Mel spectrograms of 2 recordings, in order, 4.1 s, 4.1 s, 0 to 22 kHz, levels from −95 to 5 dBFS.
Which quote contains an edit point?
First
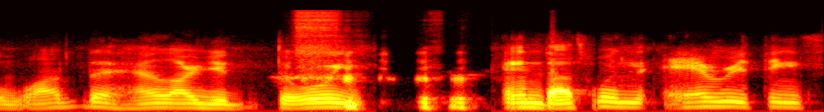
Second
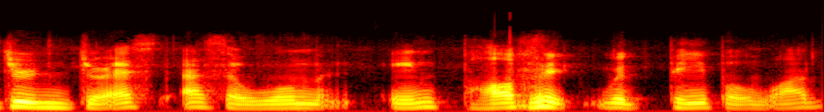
second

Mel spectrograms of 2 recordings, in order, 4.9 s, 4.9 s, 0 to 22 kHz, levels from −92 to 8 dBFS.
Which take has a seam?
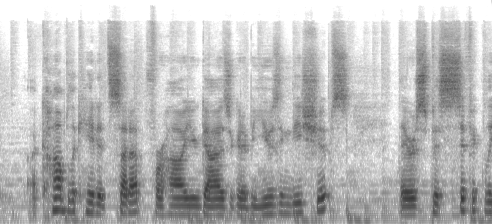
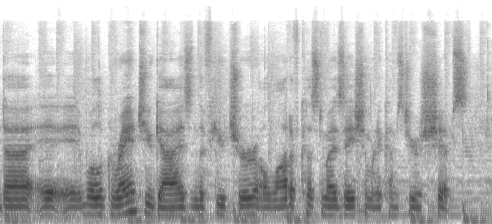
second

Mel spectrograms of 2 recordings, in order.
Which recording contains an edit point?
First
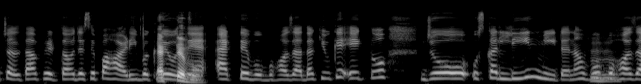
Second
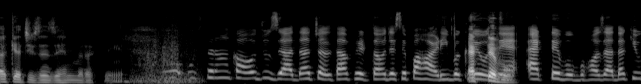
second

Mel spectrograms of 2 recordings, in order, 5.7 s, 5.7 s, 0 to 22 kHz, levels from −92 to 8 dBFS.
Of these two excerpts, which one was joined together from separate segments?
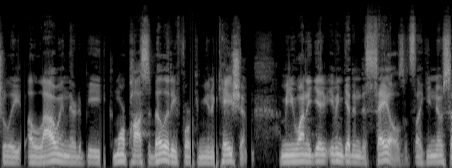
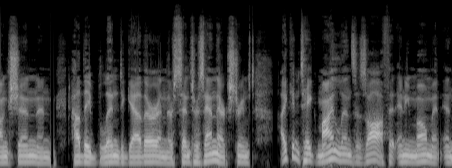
first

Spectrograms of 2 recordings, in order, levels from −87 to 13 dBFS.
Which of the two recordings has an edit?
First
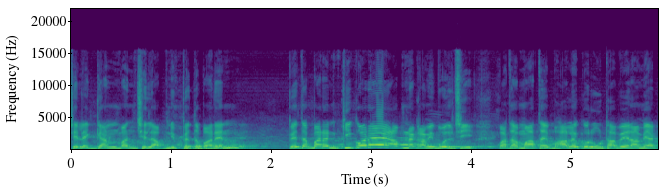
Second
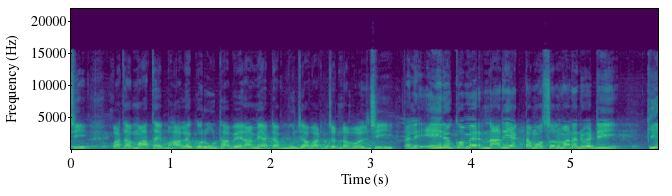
second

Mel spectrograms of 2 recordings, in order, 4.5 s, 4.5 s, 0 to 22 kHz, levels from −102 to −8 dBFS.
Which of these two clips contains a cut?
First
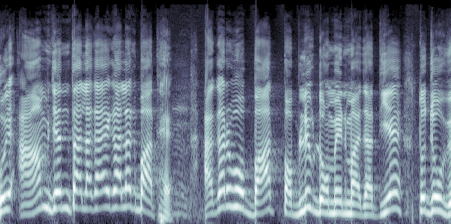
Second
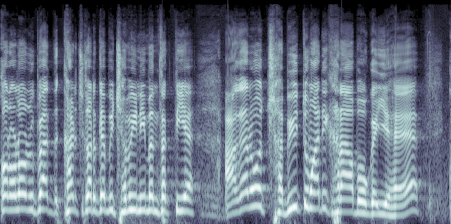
first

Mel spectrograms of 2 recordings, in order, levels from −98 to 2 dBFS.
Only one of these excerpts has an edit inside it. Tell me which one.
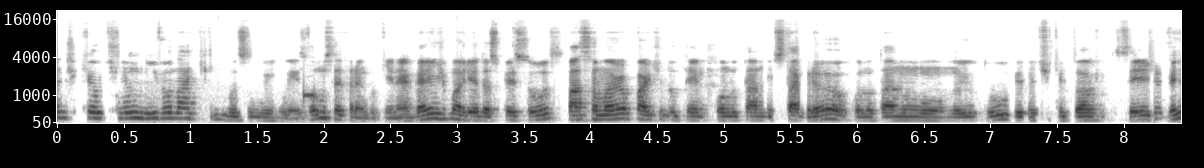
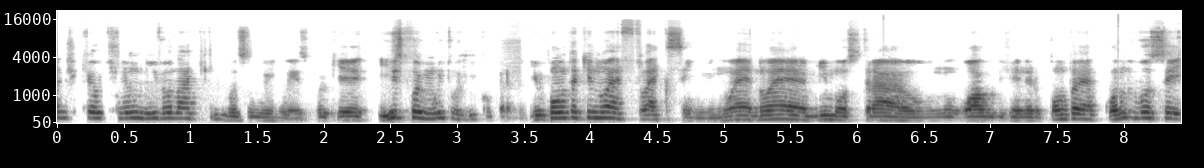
first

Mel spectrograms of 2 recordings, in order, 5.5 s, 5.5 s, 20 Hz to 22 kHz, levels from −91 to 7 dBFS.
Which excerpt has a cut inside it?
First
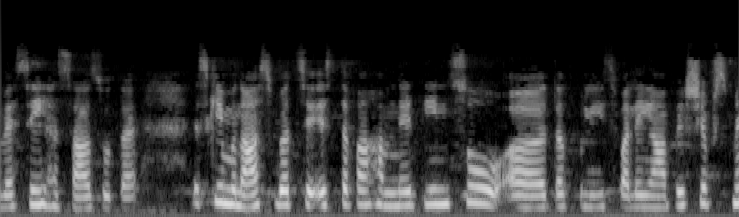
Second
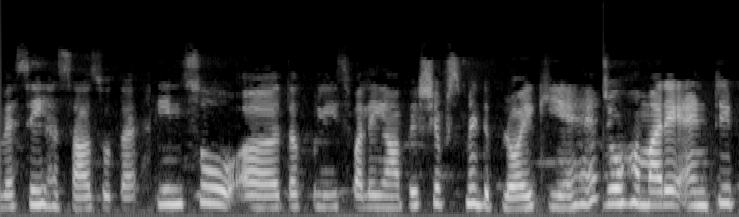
second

